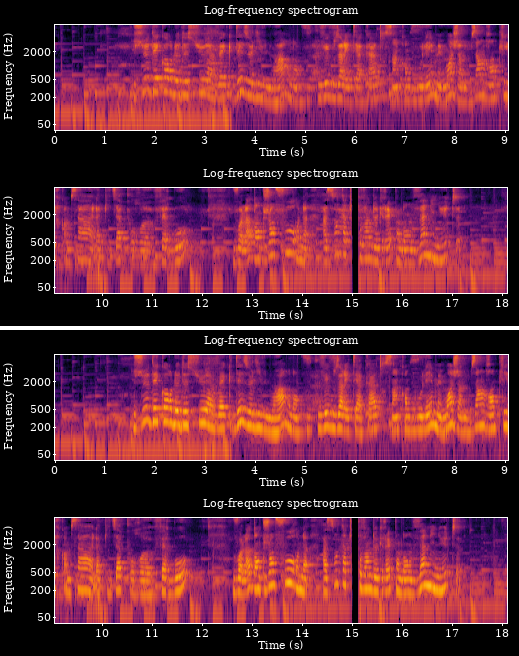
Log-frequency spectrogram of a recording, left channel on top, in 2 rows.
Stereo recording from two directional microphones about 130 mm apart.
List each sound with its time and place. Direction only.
1.6 s a woman's voice: 60° right (ahead or behind)
12.6 s a woman's voice: 45° right (ahead or behind)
